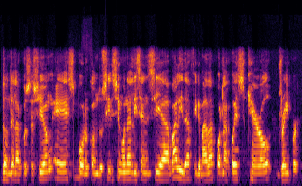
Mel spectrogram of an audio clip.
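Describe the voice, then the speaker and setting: A man interprets live for a court, his translation voice carried in over a muffled, lo-fi line. He talks fast, in a formal, even relay of each statement. His tone is bright and crisp, sitting a little high for a man.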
